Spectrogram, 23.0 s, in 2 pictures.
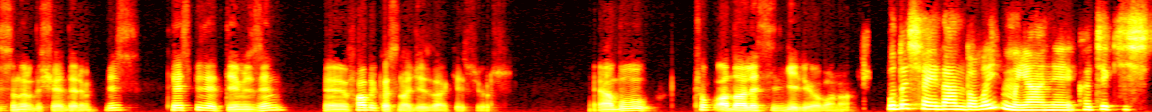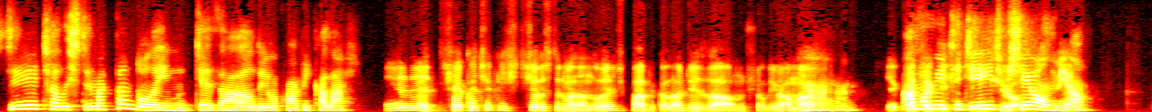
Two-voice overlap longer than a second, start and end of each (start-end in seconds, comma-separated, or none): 20.5-21.9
